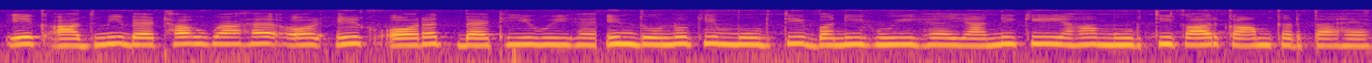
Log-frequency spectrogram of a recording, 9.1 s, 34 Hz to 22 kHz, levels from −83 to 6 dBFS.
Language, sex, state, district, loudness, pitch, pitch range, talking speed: Hindi, female, Bihar, Jamui, -15 LUFS, 230 Hz, 220-245 Hz, 165 wpm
